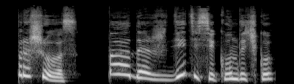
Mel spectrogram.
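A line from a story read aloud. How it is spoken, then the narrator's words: Very cheerful girl's exclamation. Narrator (Russian): очень весело воскликнула девушка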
